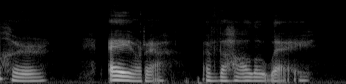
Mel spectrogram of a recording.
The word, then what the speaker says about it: Eira: I call her Eira of the Hollow Way. That's how you say it in Portuguese. But in English, it would be Eira.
